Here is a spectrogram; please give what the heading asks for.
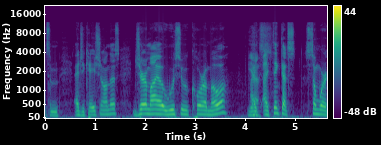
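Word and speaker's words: Owusu-Koramoah: Jeremiah Wu Koramoa. I I think that's somewhere close to how you pronounce his name.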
